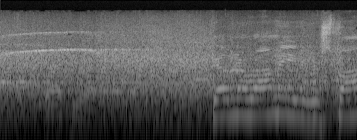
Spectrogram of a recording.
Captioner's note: applause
